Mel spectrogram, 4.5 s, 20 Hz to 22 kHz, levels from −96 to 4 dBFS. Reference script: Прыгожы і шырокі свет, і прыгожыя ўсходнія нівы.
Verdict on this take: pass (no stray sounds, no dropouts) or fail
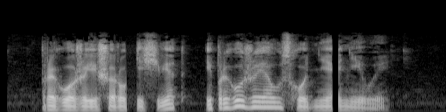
fail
